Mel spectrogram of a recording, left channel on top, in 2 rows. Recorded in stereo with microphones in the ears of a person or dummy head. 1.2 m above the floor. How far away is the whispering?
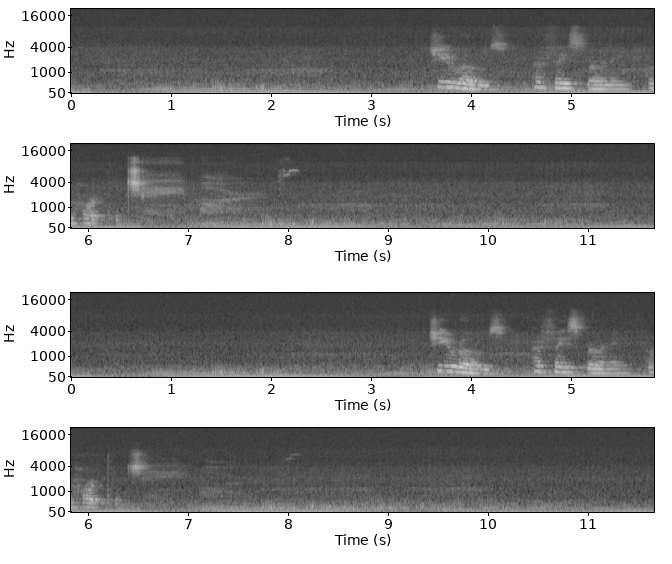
About 0.8 m.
